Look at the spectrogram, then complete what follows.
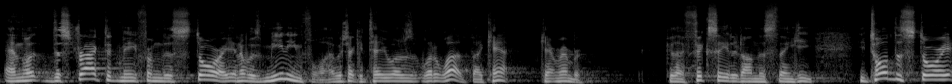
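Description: A middle-aged man from Ghana, a pastor giving an informal, conversational sermon in an anecdotal, self-deprecating way. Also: fairly high pitch. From Ghana, West Africa. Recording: long hall reverb.

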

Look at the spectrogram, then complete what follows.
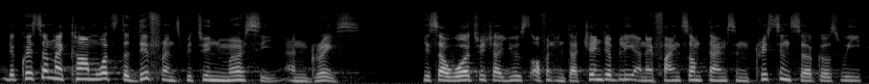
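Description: High-voiced man preaching in echoey hall. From Cameroon. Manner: explanatory, frequently checks in with "right?" and "you know". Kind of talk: sermon, conversational teaching. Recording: long hall reverb.

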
